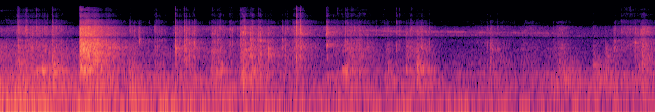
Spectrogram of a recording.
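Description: Irregular clicks, knocks and rustles of objects and clear plastic packaging being picked up and set down on a glass tabletop while it is cleared, with one louder clatter about a second in and the handling growing quieter toward the end.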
